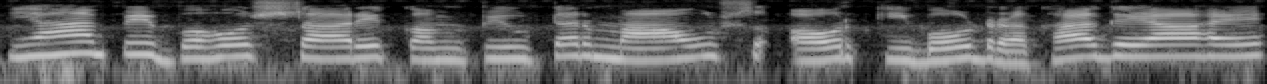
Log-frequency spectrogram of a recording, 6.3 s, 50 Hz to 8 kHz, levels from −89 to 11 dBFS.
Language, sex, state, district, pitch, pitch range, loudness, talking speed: Hindi, female, Bihar, Kaimur, 245 Hz, 220-270 Hz, -16 LUFS, 105 wpm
